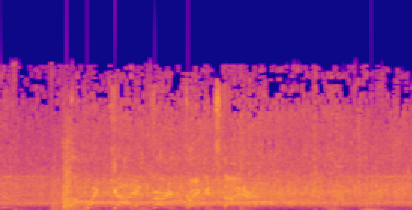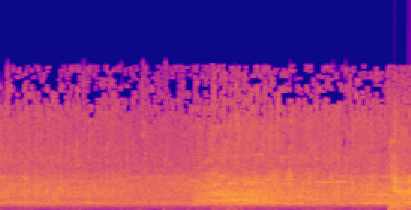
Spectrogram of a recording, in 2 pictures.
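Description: Bodies slam onto a ring mat with heavy thuds.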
